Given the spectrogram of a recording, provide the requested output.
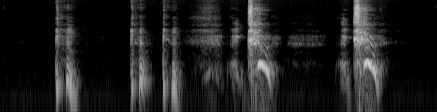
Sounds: Sneeze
